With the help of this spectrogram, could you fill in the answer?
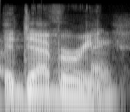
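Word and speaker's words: Edebiri: Am I saying it right? I need to get used to it again. – Well, hold on. – Idebiri. – Idebiri. We've been saying it wrong for 2 years. Idebiri. And no one corrected us. – No, I think it's Idebiri, right? Yeah. Yeah. Exactly. Io Idebiri.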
